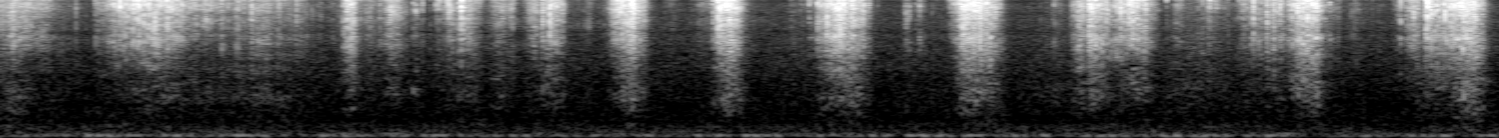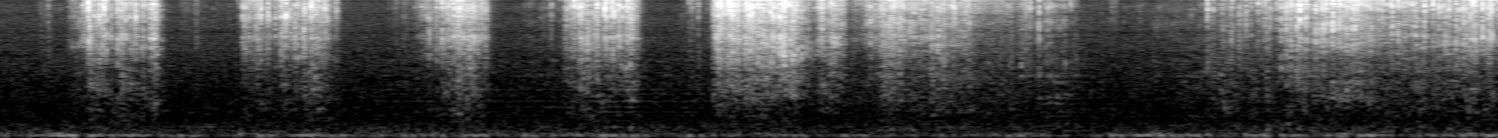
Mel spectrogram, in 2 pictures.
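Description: Long nails on both hands scratch the surface of a large, flat, yellow woven plastic mesh tote bag lying empty on carpet. The strokes make bright, crisp rasping bursts in a steady back-and-forth rhythm over a faint, constant low hum.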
